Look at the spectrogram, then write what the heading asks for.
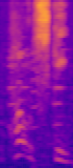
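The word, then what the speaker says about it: pączki: The Ponsky box. It's spelled P-A-C-Z-K-I. Yeah, it's Polish. Don't ask me what the hell it means.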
